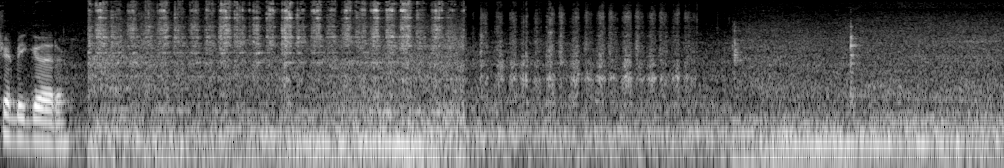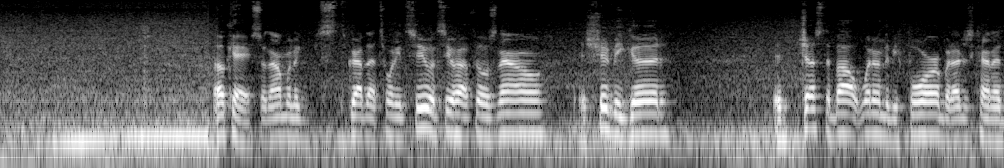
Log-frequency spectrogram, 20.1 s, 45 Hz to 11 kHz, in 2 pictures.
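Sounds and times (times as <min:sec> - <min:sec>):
file rasping on metal: 0:00.9 - 0:07.2.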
